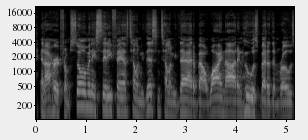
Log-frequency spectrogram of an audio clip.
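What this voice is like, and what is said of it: American accent. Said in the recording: “obviously you can tell by my accent, I am American”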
